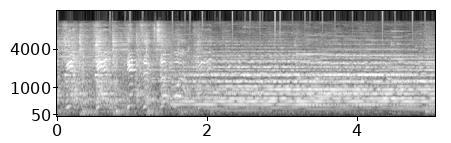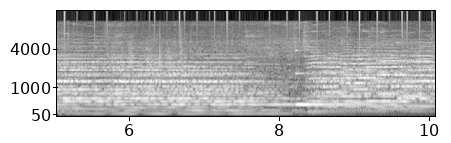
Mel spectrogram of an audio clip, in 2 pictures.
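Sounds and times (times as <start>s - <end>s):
marching band playing chords: 0.0s - 10.0s.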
